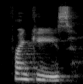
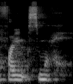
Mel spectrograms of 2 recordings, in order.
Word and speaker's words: Frankies: because they started the Frankies. I'm sorry. I've been calling them the Franks since 2015. But apparently we've been saying it wrong all these years. It's the Frankies, which are known as the 8-passenger family.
